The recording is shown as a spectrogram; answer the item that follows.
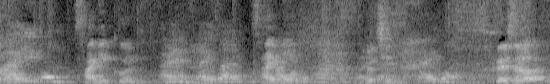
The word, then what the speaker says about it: Saigon: 한국 발음 어떻게 해요? Saigon. 야, 사이곤 하지 않아요? 사기꾼. 사이곤. 사기꾼. 아니, 사이곤.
